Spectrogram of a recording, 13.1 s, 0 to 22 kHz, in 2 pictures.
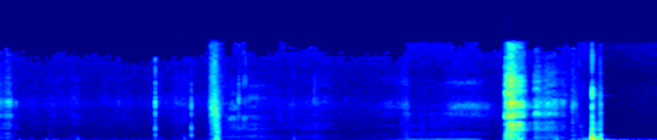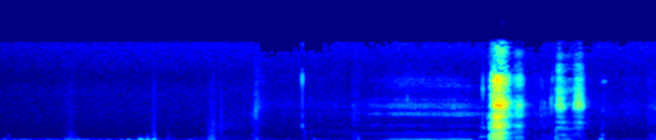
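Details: Sleeping dog snoring, older recording: soft, irregular low rumbling breaths with occasional snorts and sharp nasal puffs, about 11 a minute.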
